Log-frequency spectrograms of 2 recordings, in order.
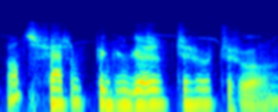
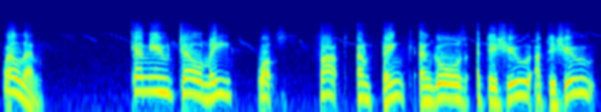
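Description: First: Worried pig. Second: Very high, deliberate riddle voice; Mister Dizzy. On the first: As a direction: repeat it uneasily as the pig. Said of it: "looking worried". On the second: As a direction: pose the riddle slowly in a piping voice. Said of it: "smiled Mister Dizzy". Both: A narrator's reading.

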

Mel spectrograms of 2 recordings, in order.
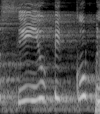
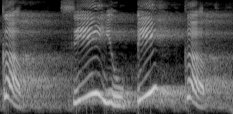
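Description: First: C यू P कुप, the wrong way, u as in put; spelling it out as "कुप". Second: "कप" said with a short open a, like cup; "कप" with the a of but. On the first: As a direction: say "कुप" with a rounded u. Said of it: "हम इसको ... नहीं बोलेंगे". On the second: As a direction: correct it to "कप", open a. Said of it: "हम इसको बोलेंगे". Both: Shown as a demonstration.

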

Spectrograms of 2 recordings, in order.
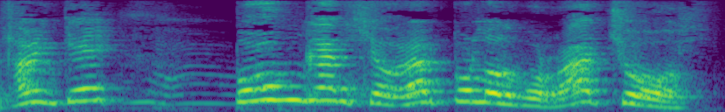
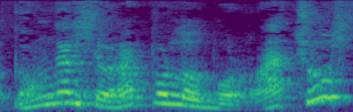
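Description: First: Higher, louder, slow stern command; stern mom. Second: Said in the usual way. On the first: Retold or imitated. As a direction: lay down the law like an angry mother. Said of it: "Mi mamá nos dijo". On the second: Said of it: "psicología reversa".

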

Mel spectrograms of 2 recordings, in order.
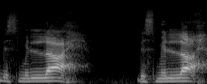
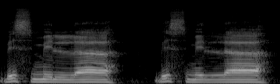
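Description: First: «الله» ending in raspy ḥ; wrong final ha. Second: Slow «الله» ending in soft h; correct final ha. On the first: Teacher gives example of ha misread, wrong final ha. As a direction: push a mid-throat ḥ at the end of «الله». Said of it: "مانند ها تلفظ بکنیم". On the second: Teacher shows what we actually have, correct final ha. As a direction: let «الله» fade on a light breath of h. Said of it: "در حالی که ما داریم". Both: Shown as a demonstration.

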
